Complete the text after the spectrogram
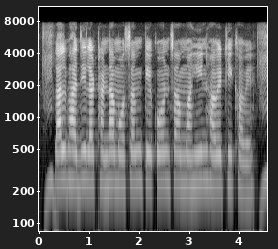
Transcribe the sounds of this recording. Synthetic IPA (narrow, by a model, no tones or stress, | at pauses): laːlbʱaːd͡ʑilaːʈʰə̃ɳɖʱamɔːsəmkʰekɔːnsãmɐɦiːnɦɐʋeʈʰiːkɦəʋeː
